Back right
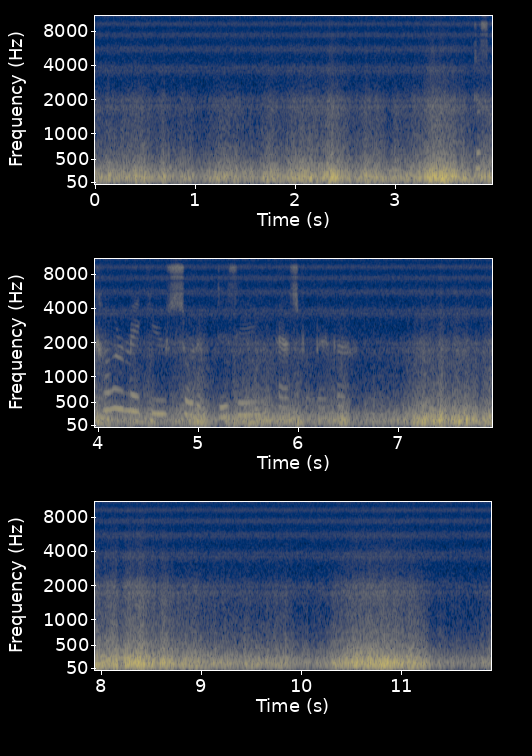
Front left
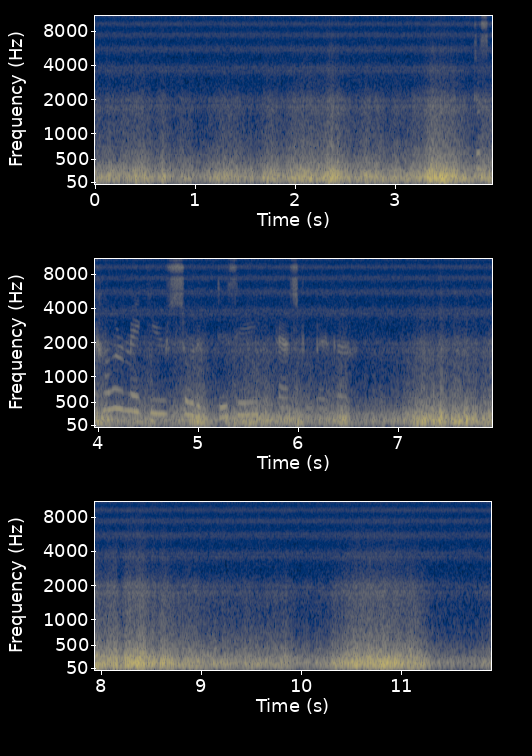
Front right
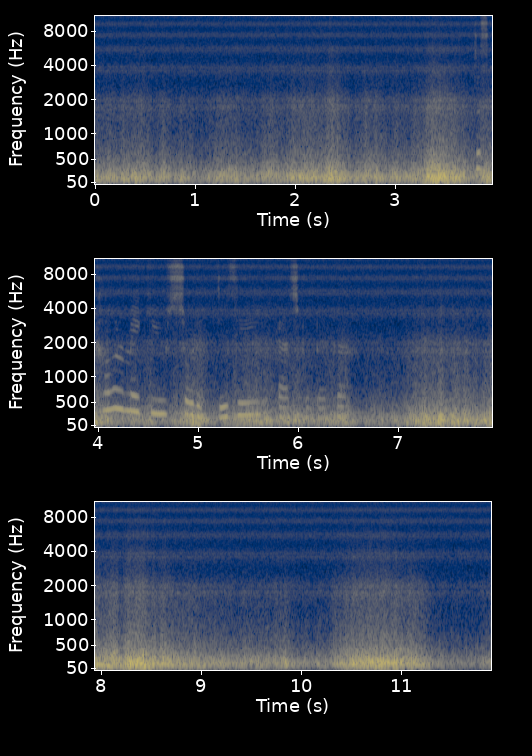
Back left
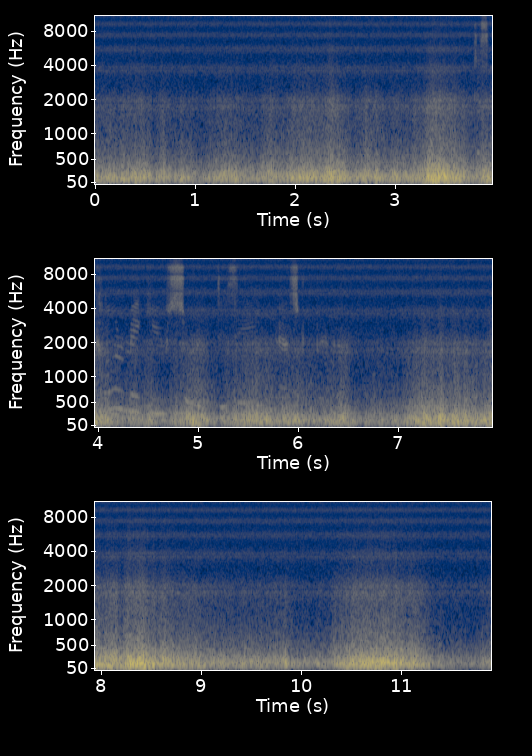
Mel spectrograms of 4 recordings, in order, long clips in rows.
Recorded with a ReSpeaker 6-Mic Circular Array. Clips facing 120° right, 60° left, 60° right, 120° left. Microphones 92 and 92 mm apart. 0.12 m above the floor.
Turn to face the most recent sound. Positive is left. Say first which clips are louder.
# even, front right 5 dB
turn(degrees=-35)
